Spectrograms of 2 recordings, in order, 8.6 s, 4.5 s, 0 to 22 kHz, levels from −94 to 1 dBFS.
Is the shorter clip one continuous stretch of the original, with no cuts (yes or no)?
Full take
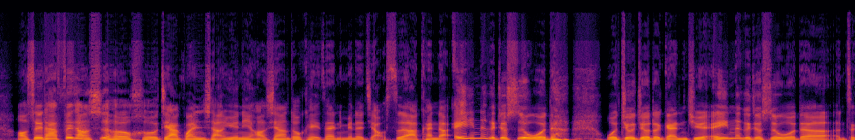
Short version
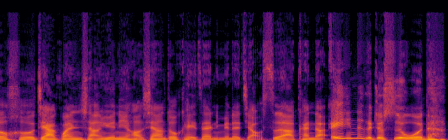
yes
